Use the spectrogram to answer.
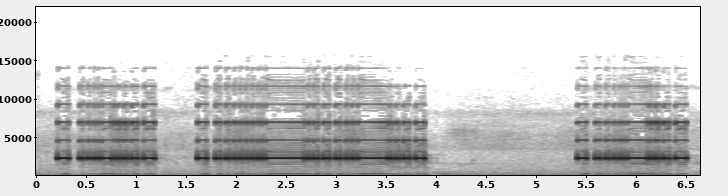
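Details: Minelab Pro-Find 40 pinpointer held sideways at max sensitivity with tone ID on: a bright high beep comes in fast bursts, then holds steady over a US clad dime, the non-ferrous target tone.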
